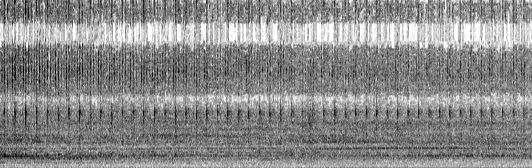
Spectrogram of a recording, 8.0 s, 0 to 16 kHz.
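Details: R53 MINI Cooper at steady idle: light, fast ticking roughly three per second from the engine; source unknown.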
